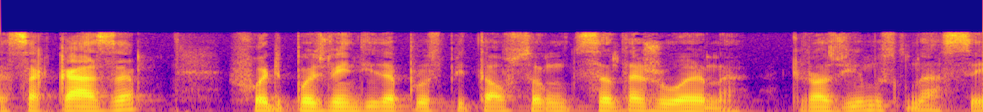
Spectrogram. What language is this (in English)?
Portuguese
